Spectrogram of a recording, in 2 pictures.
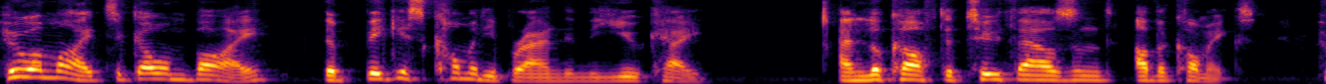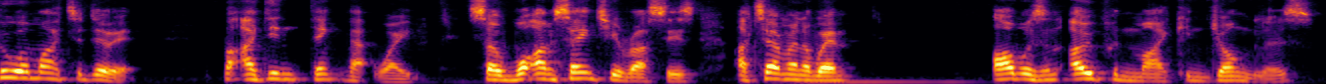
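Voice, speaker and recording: A man's voice: a little high, lively intonation, fairly quick, a little mellow. A man, an emphatic and passionate radio guest. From England. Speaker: guest, comedy club owner. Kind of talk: casual radio interview. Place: radio studio.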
